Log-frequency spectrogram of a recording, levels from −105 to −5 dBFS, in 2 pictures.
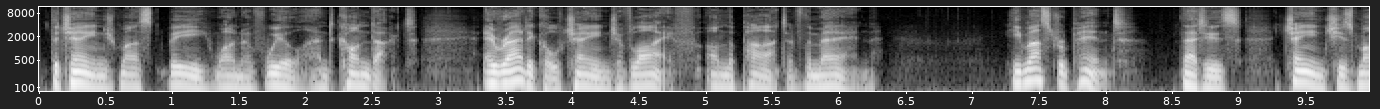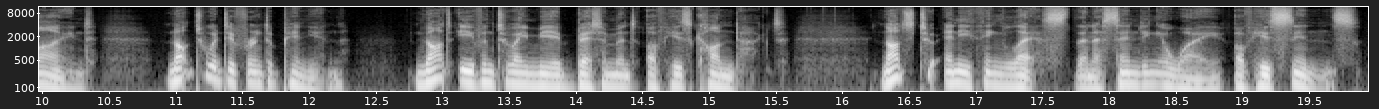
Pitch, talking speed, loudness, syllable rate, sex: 105 Hz, 145 wpm, -21 LUFS, 4.7 syllables/s, male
